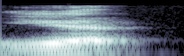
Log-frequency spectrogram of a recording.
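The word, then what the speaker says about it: heir: इसे हियर तो हम पढ़ते हैं लेकिन इसका भी एच साइलेंट होता है। इयर इस तरह से प्रोनाउंस किया जाता है।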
